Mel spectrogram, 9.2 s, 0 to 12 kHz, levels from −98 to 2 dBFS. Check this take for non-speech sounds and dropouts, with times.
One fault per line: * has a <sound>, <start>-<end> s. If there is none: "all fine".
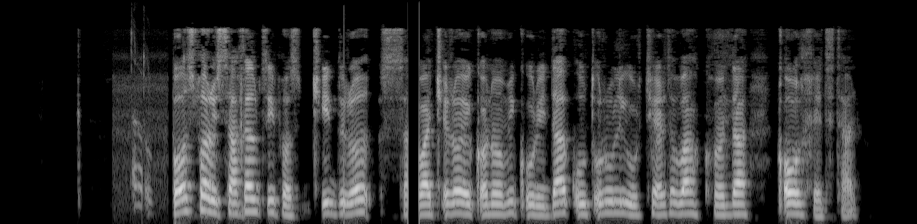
* has a chirp, 1.3-1.6 s
* has a dropout, 4.1-4.2 s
